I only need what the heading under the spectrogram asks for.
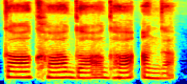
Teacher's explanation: कंठ से उच्चारित होने वाली ध्वनियाँ हैं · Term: कंठ ध्वनियाँ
